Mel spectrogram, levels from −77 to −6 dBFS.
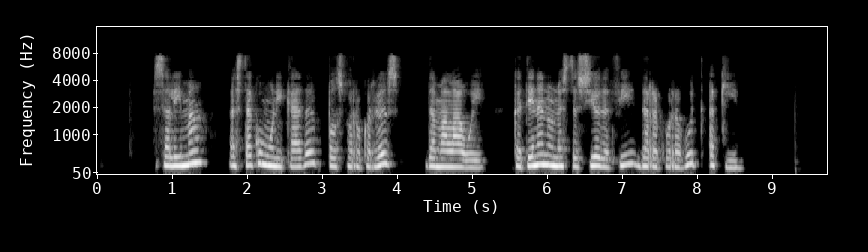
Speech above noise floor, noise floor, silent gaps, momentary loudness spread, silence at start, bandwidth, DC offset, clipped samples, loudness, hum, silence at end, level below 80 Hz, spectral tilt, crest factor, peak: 72 dB; -89 dBFS; none; 13 LU; 0.75 s; 8.2 kHz; under 0.1%; under 0.1%; -18 LUFS; none; 1.15 s; -62 dBFS; -5 dB/octave; 16 dB; -2 dBFS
